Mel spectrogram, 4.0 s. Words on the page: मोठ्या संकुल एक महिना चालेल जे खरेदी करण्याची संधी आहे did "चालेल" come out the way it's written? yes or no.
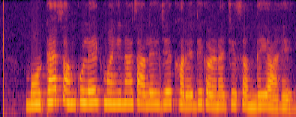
yes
